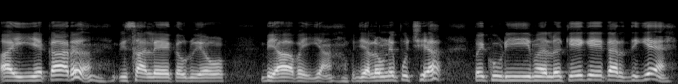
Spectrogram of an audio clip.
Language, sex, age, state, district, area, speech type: Dogri, female, 60+, Jammu and Kashmir, Reasi, urban, spontaneous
